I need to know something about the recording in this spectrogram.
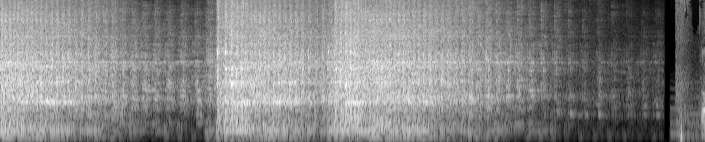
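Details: Royal Enfield single, after a mechanic checked it for a loud tick-tick tapping noise; it starts, takes two quick revs and settles with no top-end ticking. Normal running.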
